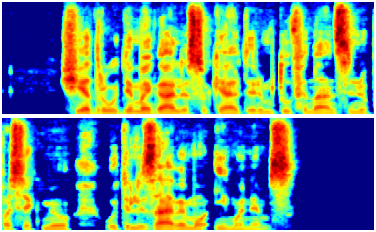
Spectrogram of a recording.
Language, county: Lithuanian, Šiauliai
